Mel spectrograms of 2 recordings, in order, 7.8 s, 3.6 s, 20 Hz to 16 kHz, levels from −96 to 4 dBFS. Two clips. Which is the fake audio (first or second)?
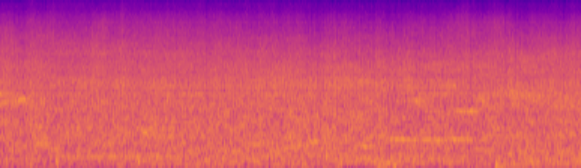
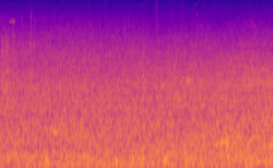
first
